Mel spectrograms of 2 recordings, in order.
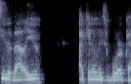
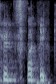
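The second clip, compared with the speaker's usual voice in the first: higher-pitched, amused laugh through the words; 5 semitones higher than usual. Real, not acted. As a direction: let the laughter spill into the line. Laughing at own therapy remark.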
